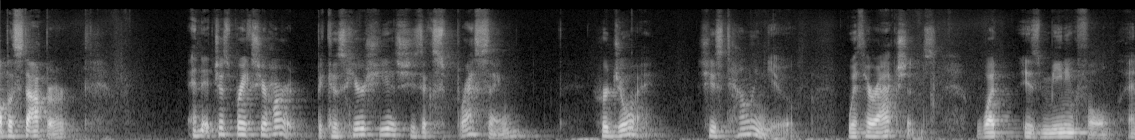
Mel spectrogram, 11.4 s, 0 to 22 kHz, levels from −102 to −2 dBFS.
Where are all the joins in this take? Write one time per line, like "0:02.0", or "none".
none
